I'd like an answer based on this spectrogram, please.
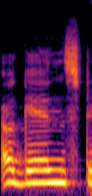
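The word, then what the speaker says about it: against: तो देखिए इसको हम पढ़ते हैं फ्रेंड्स अगेंस्ट।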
